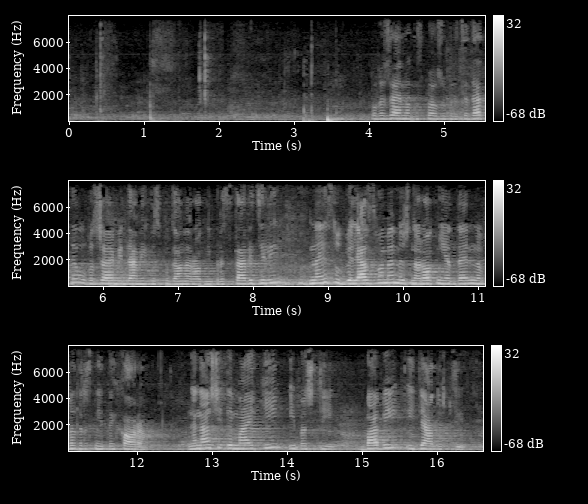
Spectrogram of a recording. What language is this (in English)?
Bulgarian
